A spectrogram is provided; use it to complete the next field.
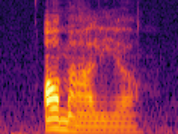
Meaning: a female given name from the Germanic languages, equivalent to English Amelia
- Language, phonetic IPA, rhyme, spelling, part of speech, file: Hungarian, [ˈɒmaːlijɒ], -jɒ, Amália, proper noun, Hu-Amália.ogg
